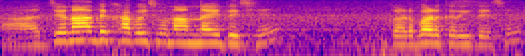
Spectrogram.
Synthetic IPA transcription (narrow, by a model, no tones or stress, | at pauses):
ad͡ʒenad̪ekʰabɛt͡ʃʰɛonanəjd̪ɛt͡ʃʰɛ | ɡəɽbəɽkəɾid̪ɛt͡ʃʰɛ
